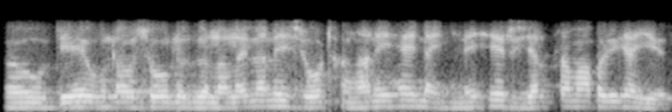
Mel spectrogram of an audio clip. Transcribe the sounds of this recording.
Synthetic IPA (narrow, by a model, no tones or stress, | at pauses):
owdeunawsɔlɯɡɯlalajnanɯjzɔtʰaŋanɯjɦajnajɦinajseɾizalpʰɾamabaɾizajɯ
